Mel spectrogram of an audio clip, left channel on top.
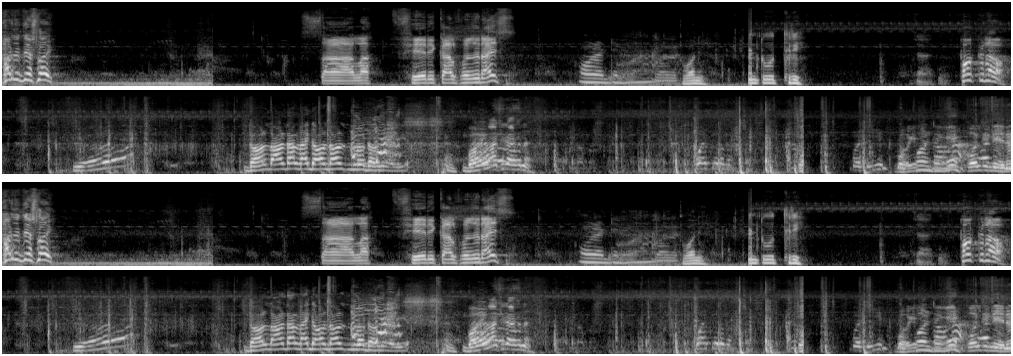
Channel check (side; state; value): both; normal; correlation 0.54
